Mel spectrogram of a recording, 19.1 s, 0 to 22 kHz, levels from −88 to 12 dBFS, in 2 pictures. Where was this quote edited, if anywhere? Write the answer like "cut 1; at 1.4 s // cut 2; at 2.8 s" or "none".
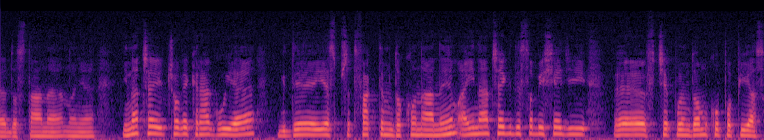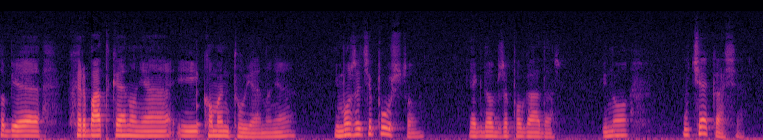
cut 1; at 13.6 s // cut 2; at 17.1 s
